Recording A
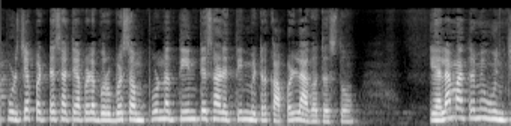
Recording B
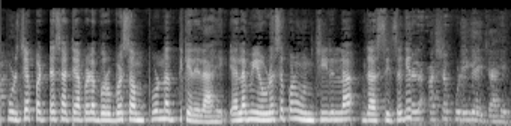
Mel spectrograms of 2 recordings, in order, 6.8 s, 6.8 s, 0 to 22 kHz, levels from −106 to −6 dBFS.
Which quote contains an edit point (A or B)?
B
